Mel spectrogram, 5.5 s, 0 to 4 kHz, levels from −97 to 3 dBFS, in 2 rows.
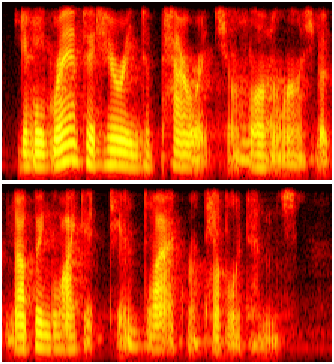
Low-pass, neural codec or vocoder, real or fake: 3.6 kHz; autoencoder, 22.05 kHz, a latent of 192 numbers a frame, VITS, trained on one speaker; fake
